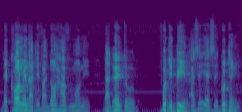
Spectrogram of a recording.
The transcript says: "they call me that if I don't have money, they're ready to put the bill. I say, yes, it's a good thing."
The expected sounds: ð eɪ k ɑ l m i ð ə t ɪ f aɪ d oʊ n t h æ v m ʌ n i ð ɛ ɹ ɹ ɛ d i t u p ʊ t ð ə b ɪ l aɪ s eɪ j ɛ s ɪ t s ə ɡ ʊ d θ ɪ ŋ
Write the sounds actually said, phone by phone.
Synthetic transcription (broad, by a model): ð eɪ k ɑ l m i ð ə t ɪ f aɪ d oʊ n t h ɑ v m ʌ n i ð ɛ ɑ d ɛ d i t u f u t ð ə b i l aɪ s eɪ j ɛ s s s ə ɡ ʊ d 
